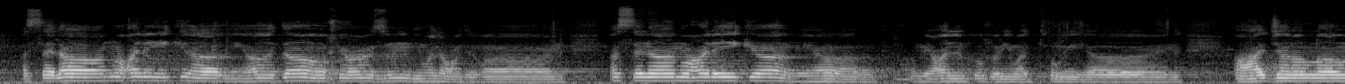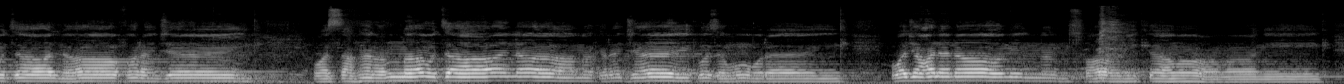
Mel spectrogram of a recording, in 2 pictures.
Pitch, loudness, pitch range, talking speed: 150 Hz, -19 LUFS, 130-165 Hz, 55 wpm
